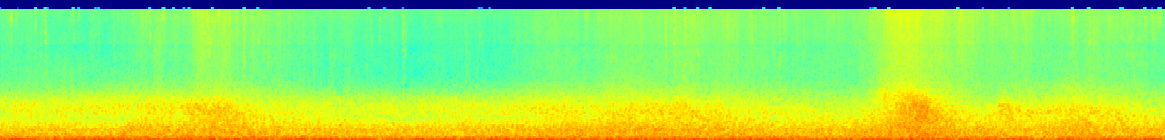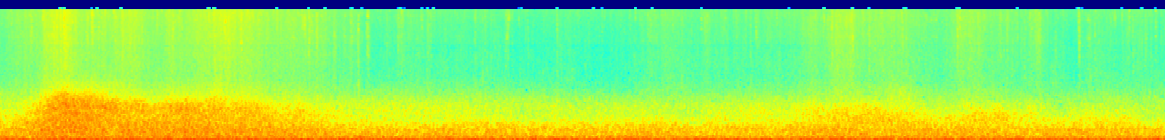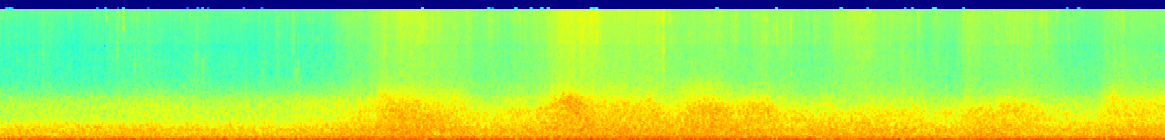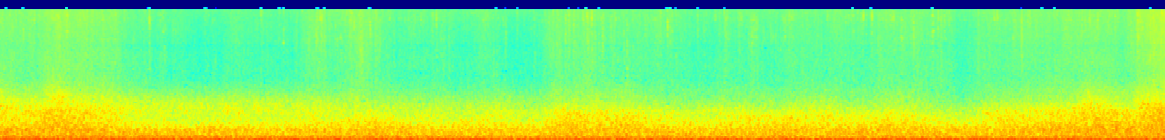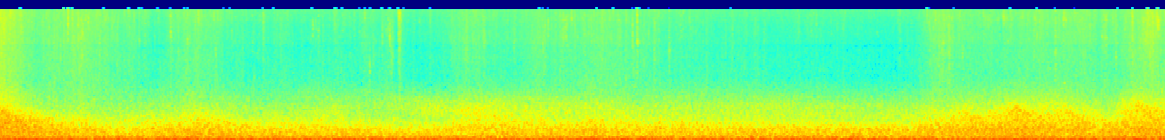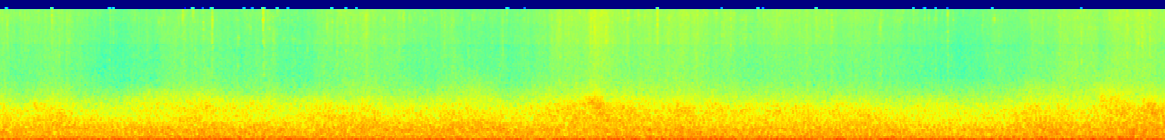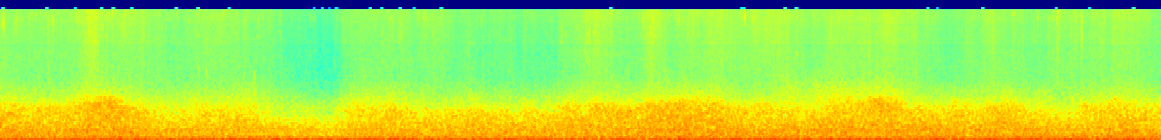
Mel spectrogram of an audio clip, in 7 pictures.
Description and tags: wind medium blustery whips through grass stalks
blustery, grass, medium, stalks, through, whips, wind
